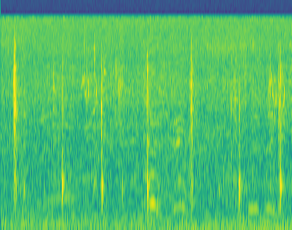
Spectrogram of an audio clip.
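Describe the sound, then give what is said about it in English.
Carriage horse hooves clip-clop on a New York City street in a steady, rhythmic gait, each crisp hoof strike standing out at regular intervals over a low background hum. “the rhythmic gait of a carriage horse in New York City.”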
